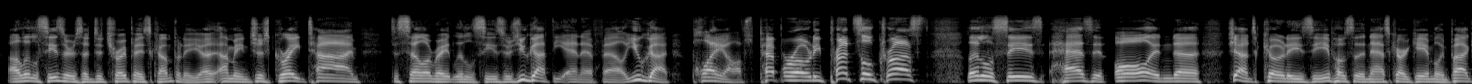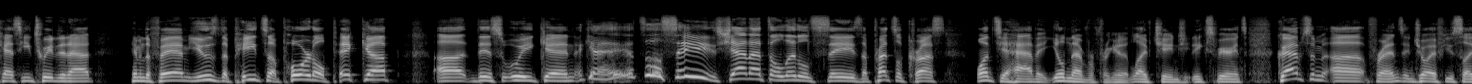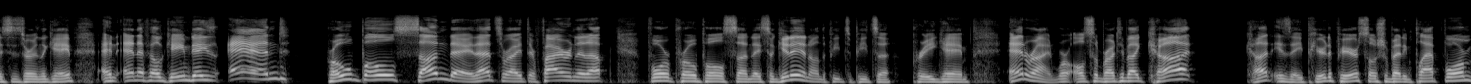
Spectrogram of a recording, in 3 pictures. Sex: male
